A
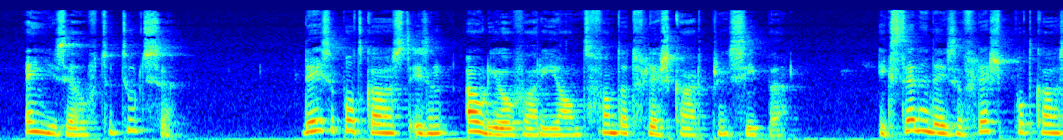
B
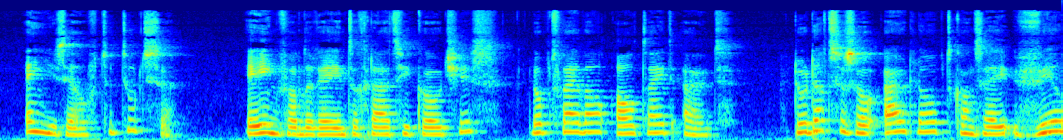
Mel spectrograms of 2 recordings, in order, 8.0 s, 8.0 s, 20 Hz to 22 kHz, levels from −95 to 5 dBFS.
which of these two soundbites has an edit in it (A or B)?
B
